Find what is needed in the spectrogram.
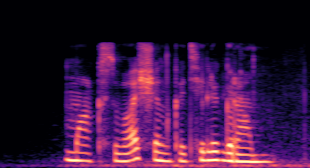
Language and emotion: Russian, neutral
